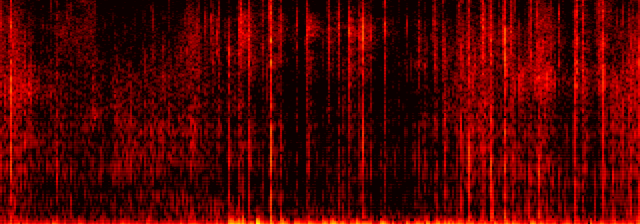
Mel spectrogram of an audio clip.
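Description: A palm-sized blue soft rubber (TPR) squishy stress ball, full of water beads, is held close to the microphone and tapped and scratched with long nails and fingertips. A faint, quiet scratching opens the clip, then after about a second and a half it gives way to a dense run of sharp, bright, crinkly clicks and taps that die away instantly.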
